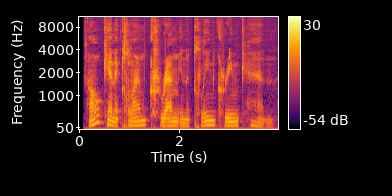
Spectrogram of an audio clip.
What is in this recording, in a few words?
clam cream can, tongue twisters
